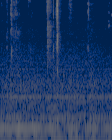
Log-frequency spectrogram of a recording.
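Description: A few faint, sharp clicks of a computer mouse, the loudest a close pair about a second in.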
